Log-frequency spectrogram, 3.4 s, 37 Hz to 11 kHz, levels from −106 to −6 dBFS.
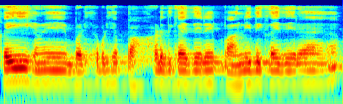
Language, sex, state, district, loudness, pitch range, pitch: Hindi, male, Punjab, Pathankot, -20 LUFS, 115-120 Hz, 115 Hz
